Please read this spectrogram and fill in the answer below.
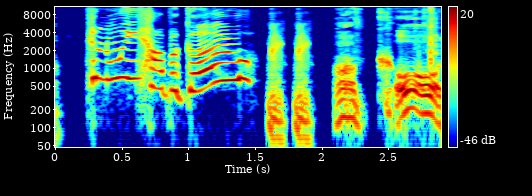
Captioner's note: snorting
